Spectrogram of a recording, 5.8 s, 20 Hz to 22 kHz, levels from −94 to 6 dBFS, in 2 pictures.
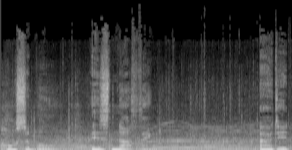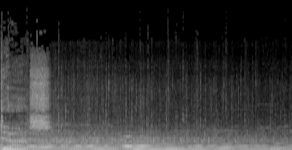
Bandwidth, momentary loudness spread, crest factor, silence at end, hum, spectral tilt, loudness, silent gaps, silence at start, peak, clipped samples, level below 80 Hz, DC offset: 18 kHz; 16 LU; 16 dB; 0 s; none; -5 dB/octave; -23 LUFS; none; 0 s; -6 dBFS; under 0.1%; -34 dBFS; under 0.1%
